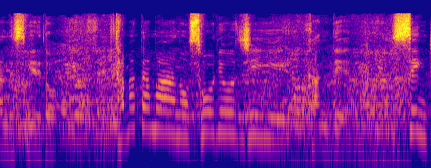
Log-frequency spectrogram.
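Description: A woman speaking Japanese close to the microphone, with crowd chatter behind her.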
